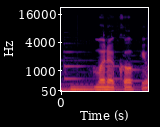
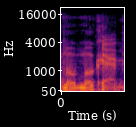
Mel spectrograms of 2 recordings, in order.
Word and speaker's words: Mocopi: but the new one, the Monocopi one, how do you say it? Monocopi. Yeah. Mocopi that or one- Mocopi or whatever, yeah.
